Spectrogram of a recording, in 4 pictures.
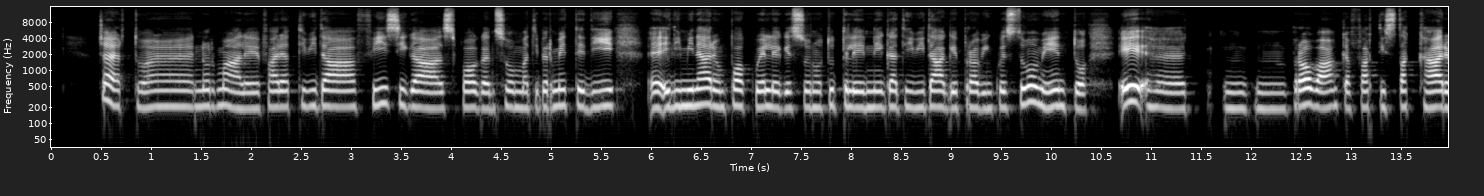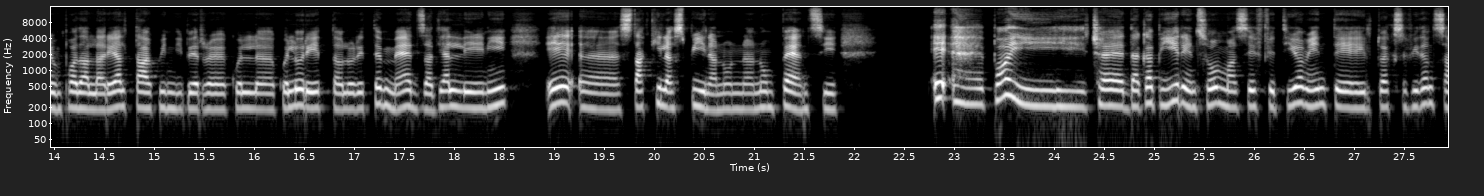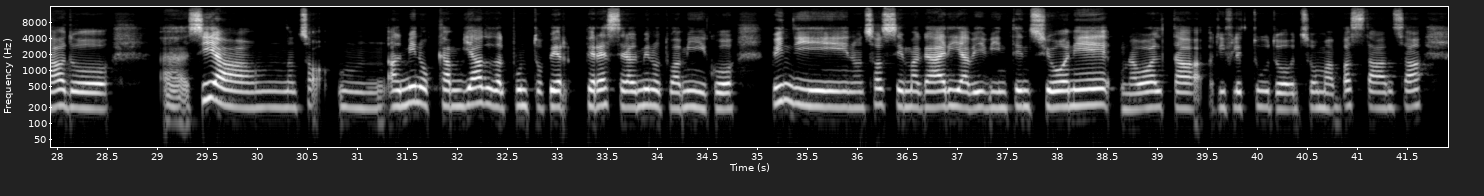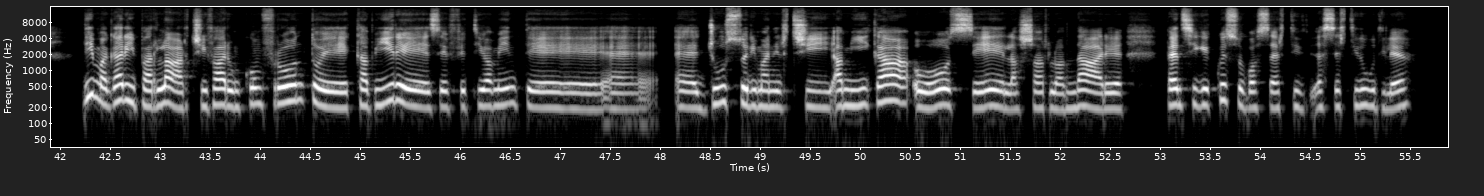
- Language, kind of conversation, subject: Italian, advice, Dovrei restare amico del mio ex?
- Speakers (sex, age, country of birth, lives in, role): female, 25-29, Italy, Italy, advisor; female, 25-29, Italy, Italy, user
- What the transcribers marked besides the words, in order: unintelligible speech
